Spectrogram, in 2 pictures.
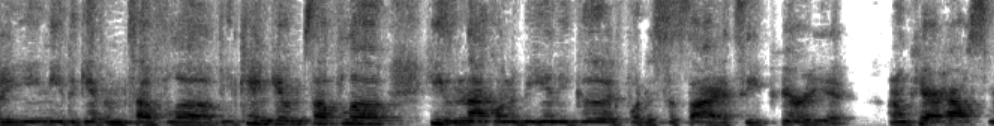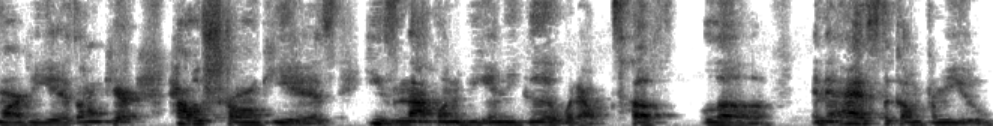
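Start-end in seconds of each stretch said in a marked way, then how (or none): none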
